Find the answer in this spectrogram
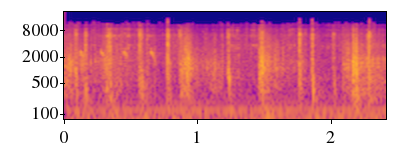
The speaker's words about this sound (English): Get down off your horse, senor. All right. We lead our horses over onto that flat. Where they'll be in the shade. Come on, Diablo.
